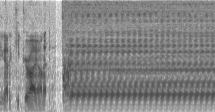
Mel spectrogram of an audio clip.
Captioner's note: buzzing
